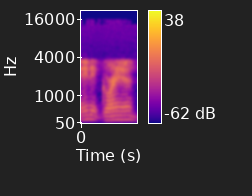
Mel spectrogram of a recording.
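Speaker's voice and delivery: soft, gleeful gloating tone.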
